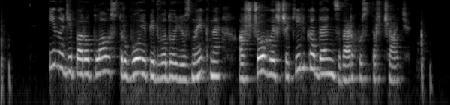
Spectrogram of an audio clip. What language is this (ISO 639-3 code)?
ukr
